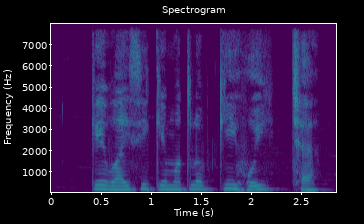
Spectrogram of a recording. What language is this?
Maithili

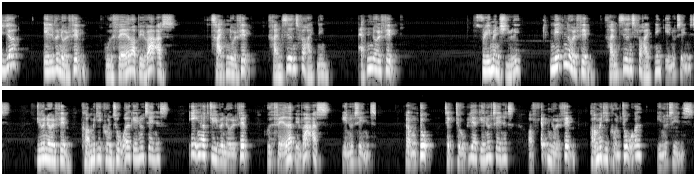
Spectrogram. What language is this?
Danish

